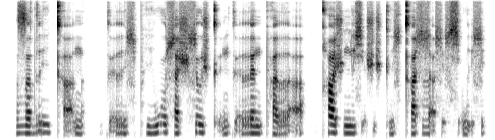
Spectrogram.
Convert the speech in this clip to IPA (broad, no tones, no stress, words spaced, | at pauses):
zʌdri̤ kʰa̰n | kɛ̰ri̤ɬpʰi̤ wuɬaʃɬɯʃ kʼḛnkɛ̰rɛn pʰara̰ | qʰeʃ ɲɯɕɛ̰ʃḭʃkʼi̤ɬ kʰaɬɮa̰ɬ ḭɬɕa̰wḭɬ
